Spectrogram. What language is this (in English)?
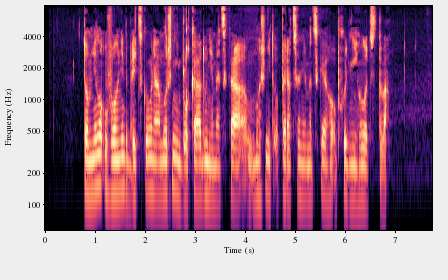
Czech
